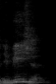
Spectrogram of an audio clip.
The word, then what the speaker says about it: division: Your stress falls on the syllable before the last syllable, the syllable before the shun or zhen, as in, let's say, division. Di vi zhen. Di right? Vi zhen. The stress falls here, so you have t v sion, division. de vi sion.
